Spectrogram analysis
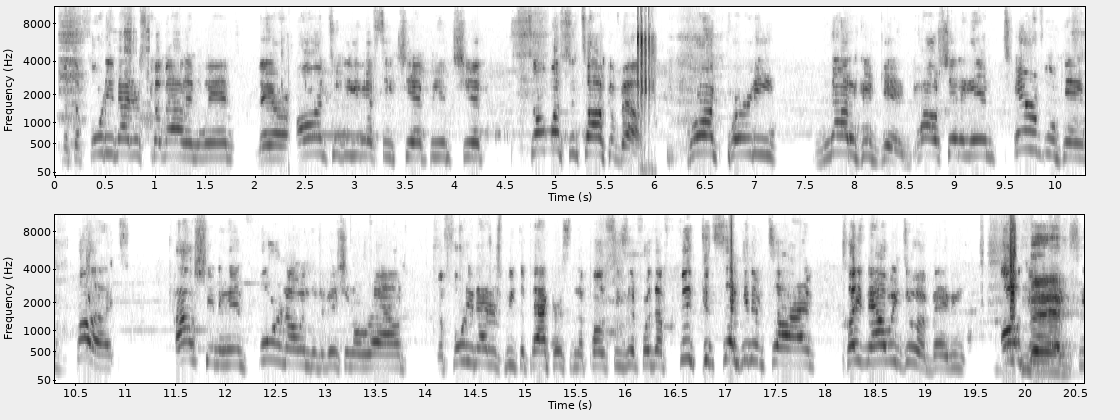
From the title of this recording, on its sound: Live From Levi’s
